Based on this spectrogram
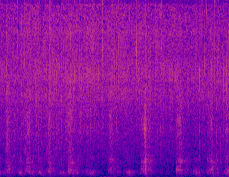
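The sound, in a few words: carrots frying in a pan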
